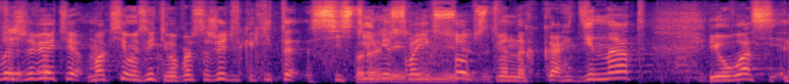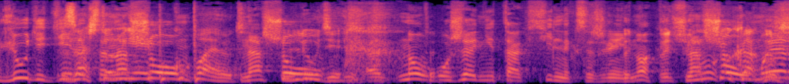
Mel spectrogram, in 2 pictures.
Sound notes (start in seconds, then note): none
